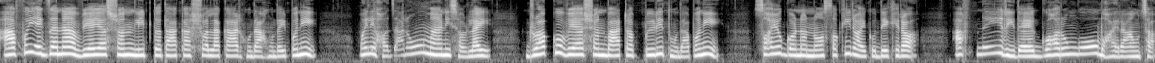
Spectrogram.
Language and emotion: Nepali, sad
